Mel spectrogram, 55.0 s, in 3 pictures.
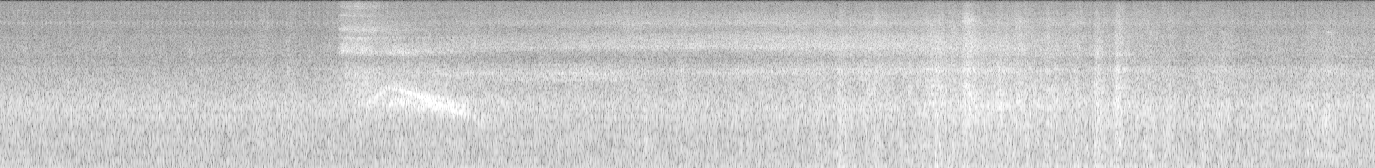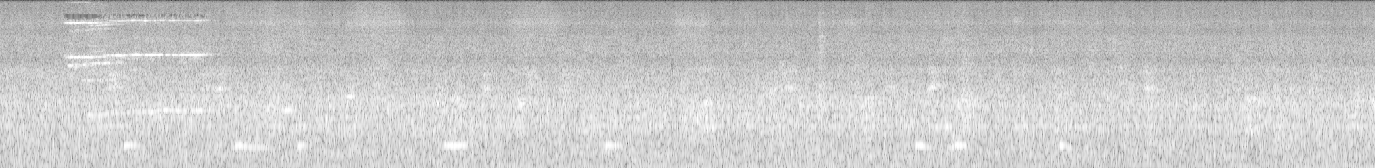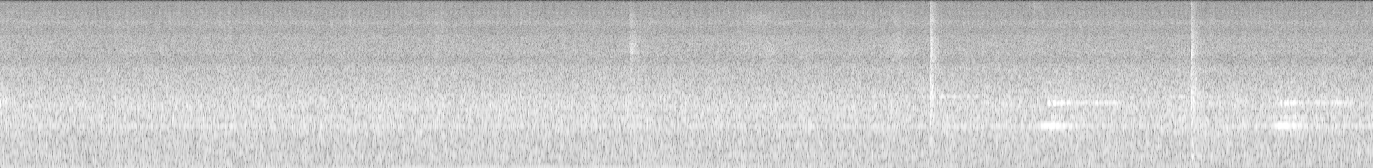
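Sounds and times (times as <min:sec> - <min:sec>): train interior rumble and hum: 0:00.0 - 0:54.9
faint short squeaks: 0:19.2 - 0:21.3.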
